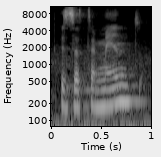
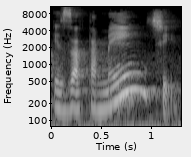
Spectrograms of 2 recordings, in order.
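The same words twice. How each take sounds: First: No syllable is given clear emphasis. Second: The stressed syllable is clearly emphasized. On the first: The speaker calls it wrong. "e não dá ênfase" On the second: The speaker calls it right. "a gente tem que falar exatamente"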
